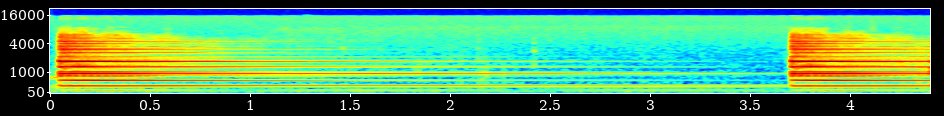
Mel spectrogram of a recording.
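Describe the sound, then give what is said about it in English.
A clock bell strikes the hour of two, each stroke a rich, resonant chime that rings out and slowly fades before the second strike lands about three and a half seconds later. “He drifted off to sleep, only to be awakened again by the stroke of two.”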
